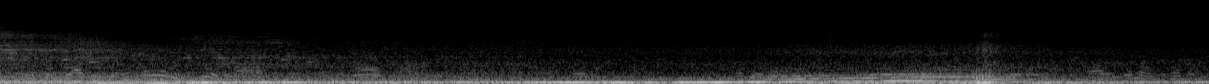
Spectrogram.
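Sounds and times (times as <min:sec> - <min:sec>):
vehicle engine speeding up: 0:07.0 - 0:10.6.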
